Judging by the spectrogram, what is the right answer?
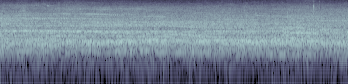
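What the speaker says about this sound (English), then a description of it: "The crowd doesn't like it." Basketball crowd at a University of Portland vs Hawaii game reacting with disapproval to a foul call, a steady, dense roar of many voices with no clear peaks.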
